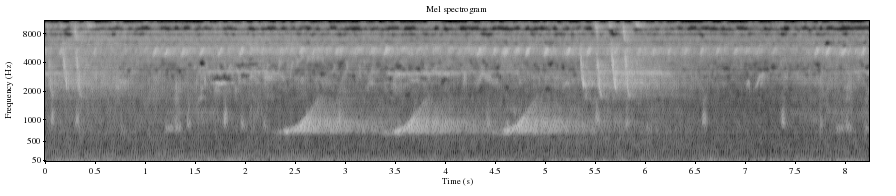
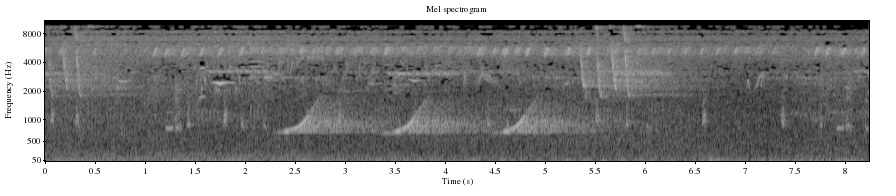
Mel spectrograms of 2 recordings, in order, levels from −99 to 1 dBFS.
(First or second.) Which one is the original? second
